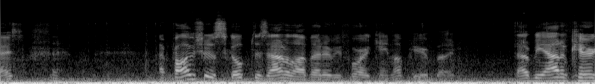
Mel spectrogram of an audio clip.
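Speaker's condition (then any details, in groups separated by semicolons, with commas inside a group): No condition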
